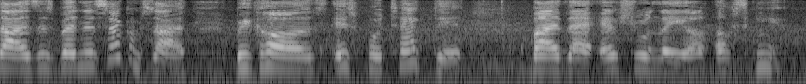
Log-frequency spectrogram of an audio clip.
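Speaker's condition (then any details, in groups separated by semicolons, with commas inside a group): ALS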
